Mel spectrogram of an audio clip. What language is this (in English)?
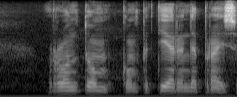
Afrikaans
